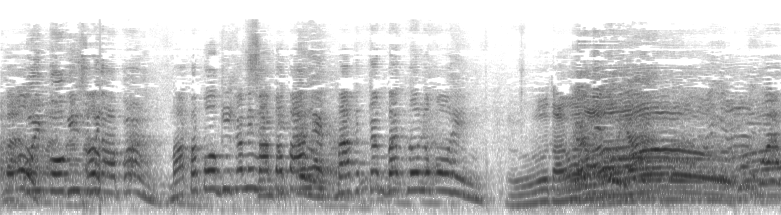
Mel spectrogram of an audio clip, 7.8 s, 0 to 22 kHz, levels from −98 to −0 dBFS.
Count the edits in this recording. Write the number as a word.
one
